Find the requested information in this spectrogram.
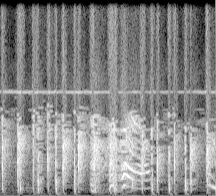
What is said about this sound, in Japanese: ラジオを聞いているリスナーの皆さんに拍手してみてはいかが。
